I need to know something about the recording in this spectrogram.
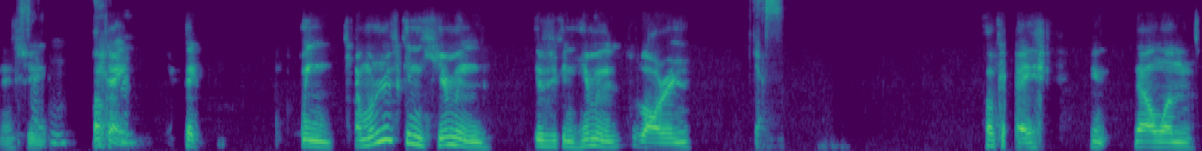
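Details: Person who stutters and has had speech therapy for the speech impediment, speaking with many repetitions and revisions; stuttering.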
